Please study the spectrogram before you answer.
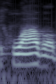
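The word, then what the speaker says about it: J'avo: They call them Javo, but they just spell it weird and say Huavo because they didn't train them in Serbian well.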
